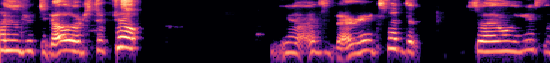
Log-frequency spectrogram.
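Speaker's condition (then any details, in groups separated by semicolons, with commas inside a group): Cerebral palsy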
